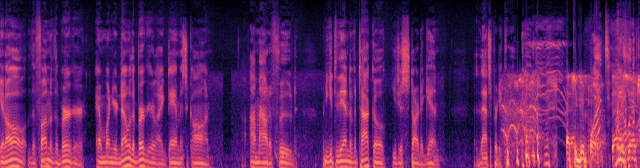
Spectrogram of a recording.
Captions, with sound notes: all the fun of the burger. And when you're done with the burger, you're like, damn, it's gone. I'm out of food. When you get to the end of a taco, you just start again. That's pretty cool. (Laughing) That's a good point. What?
